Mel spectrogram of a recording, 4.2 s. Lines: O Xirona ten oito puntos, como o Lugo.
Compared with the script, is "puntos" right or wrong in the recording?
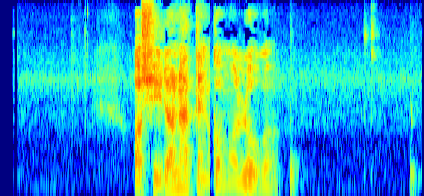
wrong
